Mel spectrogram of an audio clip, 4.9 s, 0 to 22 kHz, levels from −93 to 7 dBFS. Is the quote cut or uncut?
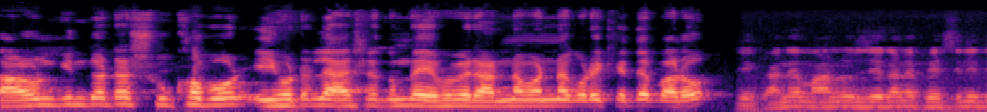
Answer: cut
